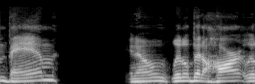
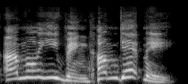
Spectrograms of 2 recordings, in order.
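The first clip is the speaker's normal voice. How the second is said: mock defiant, higher pitched dare; 10 semitones higher, slower than usual. An escapee daring the state to fetch him, higher mock dare. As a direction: taunt them to come and get you. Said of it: "The gambling is".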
